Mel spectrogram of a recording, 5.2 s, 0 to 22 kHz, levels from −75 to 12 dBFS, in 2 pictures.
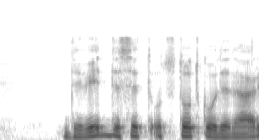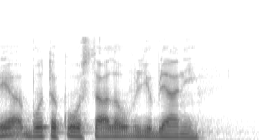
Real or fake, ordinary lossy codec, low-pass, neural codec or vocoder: real; none; 7.2 kHz; none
